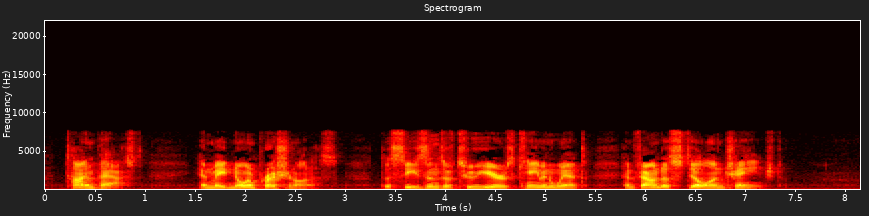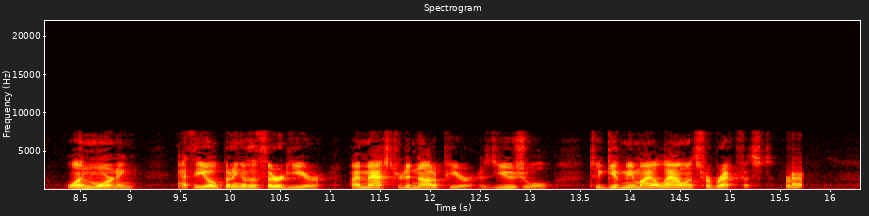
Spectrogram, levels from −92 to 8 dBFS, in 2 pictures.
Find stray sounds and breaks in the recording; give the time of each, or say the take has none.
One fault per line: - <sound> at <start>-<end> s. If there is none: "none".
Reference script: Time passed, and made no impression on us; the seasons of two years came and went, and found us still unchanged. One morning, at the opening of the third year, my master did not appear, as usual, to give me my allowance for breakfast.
- laugh at 15.6-15.7 s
